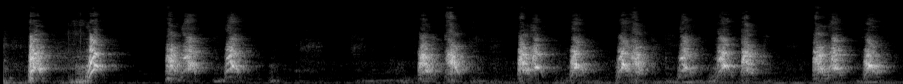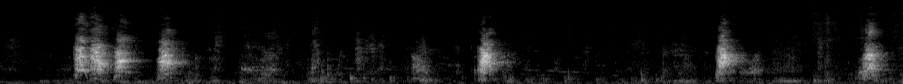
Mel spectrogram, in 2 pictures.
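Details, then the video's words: Shih Tzu dogs barking while fighting in a rematch; sharp, fairly high barks in quick bursts of two or three, dense at first, then spacing out with pauses, later barks fainter. "Shih tzu Barking and fighting REMATCH"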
